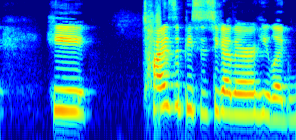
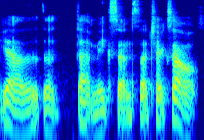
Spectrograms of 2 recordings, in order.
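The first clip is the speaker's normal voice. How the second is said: quiet mock reply; 4 semitones lower, 13 dB quieter than usual. Imagined girlfriend's offhand reply.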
